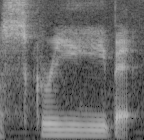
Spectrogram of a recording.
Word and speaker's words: scribit: So, scribit. See how you say it, but you say scree, like scream.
